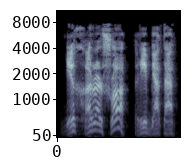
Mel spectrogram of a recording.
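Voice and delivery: slow, high rebuke that drops at the end; admonishing. A narrator's reading. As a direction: chide the men with new authority. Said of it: "сказал Алпатыч, вступая в свои права".

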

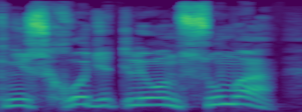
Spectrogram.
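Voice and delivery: usual speaking voice

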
